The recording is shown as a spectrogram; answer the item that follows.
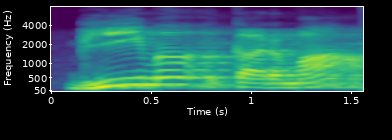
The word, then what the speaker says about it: ভীমকর্মা: ভীমকর্মা বৃকোদরঃ। ভী দীর্ঘস্বর। ভীমকর্মা 4, বৃকোদরঃ 8। চলুন উক্ত শ্লোকটি সুর দিয়ে পাঠ করার চেষ্টা করি। পাঞ্চজন্যম হৃষিকেশঃ দেবদত্তম ধনঞ্জয়ঃ পৌণ্ড্রম দদ্মো মহাশঙ্কম ভীমকর্মা বৃকোদরঃ।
